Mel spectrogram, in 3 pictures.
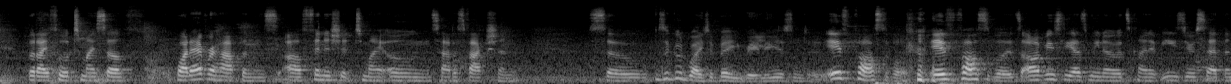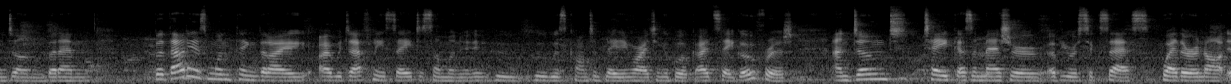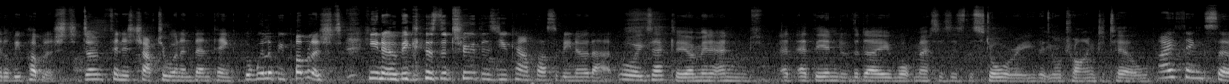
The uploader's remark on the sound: Staff at Fleet River Bakery in London who graciously turned off the background music in their cafe for an hour while I recorded our chat. Staff at Fleet River Bakery in London who graciously turned off the background music in their cafe for an hour while I recorded our chat.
